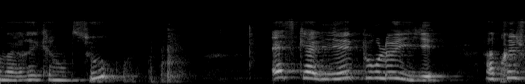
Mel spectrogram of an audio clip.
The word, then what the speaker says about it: escalier: Hop, I-E-R, ça fait yé. Est-ce que vous entendez le y, comme dans la page d'avant de pilotis? Donc, escalier, c'est un escalier, ça s'écrit avec I-E-R. Et on entend, donc quand vous voyez I-E-R, vous ne dites pas escalier, on dit escalier. On fait le y, d'accord? Ok, donc on va mettre escalier pour les yé.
